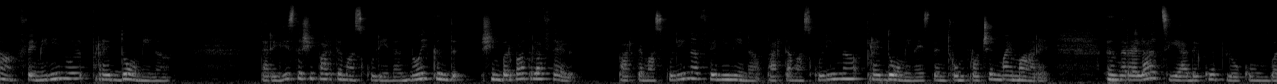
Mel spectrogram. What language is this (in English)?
Romanian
